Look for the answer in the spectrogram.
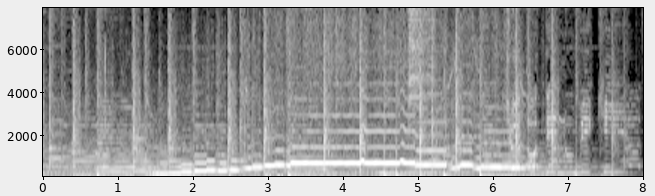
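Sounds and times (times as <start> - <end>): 
bansuri bamboo flute: 1.6 - 7.3.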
